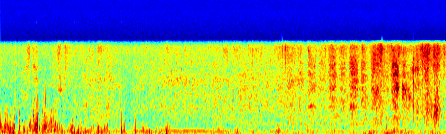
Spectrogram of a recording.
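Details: Gunner Blue, a pet dog just under one year old, pants during a game of fetch: quick rhythmic breaths about three to four per second, loud at first and then softer, over low rumbling handling noise.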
